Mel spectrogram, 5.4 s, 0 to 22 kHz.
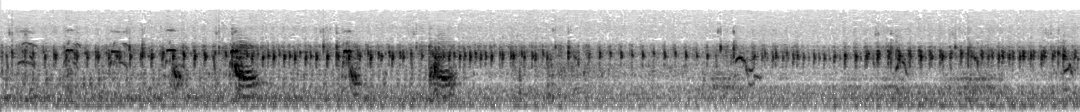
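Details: Sharp-tailed grouse dancing at Wainwright, Alberta, in 2015: a series of short, sharp, downward-sliding calls in the first half, then scattered fainter notes over a steady high hiss of background sound.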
